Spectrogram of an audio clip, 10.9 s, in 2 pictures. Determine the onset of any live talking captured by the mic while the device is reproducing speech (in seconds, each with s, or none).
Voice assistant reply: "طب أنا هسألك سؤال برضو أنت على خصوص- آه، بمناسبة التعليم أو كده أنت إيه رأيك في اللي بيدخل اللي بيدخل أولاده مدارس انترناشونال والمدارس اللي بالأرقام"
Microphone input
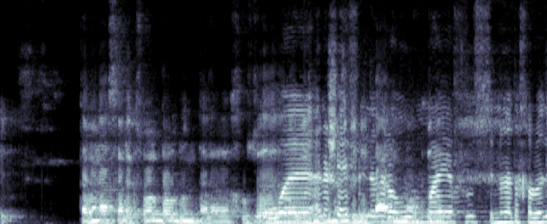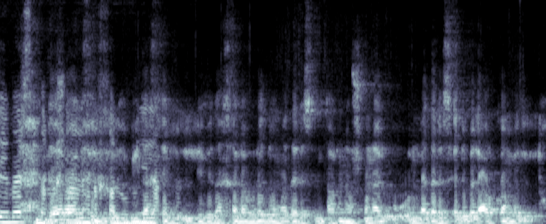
2.5 s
